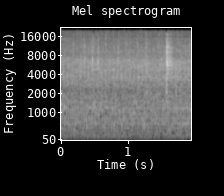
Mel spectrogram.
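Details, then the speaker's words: Cadillac DTS auction car at idle, started without a jump: smooth, even idle with a steady hum and no misses, knocks or ticks, not misfiring, clean oil and no visible blowby; it runs like a top, a normal healthy idle. "Oh, this is nice. It runs like a top, guys."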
